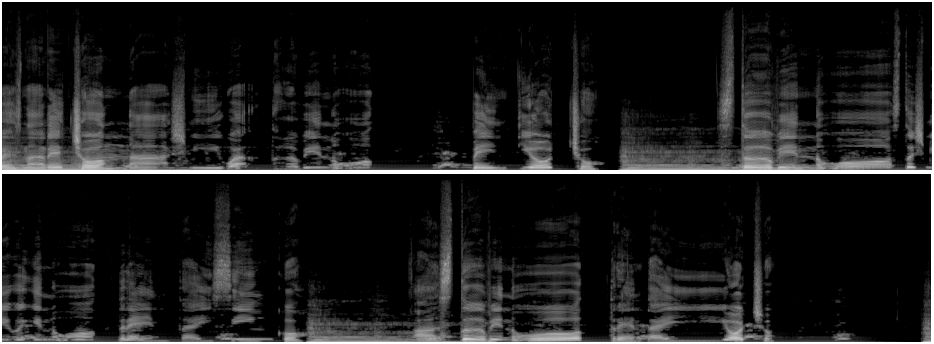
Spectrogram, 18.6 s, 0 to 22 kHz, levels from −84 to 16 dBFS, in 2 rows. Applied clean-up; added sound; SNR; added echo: classical method spectral subtraction.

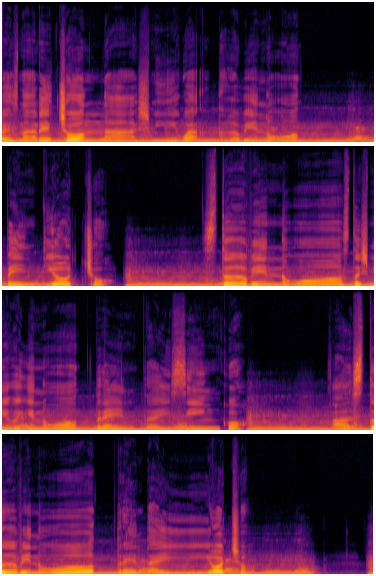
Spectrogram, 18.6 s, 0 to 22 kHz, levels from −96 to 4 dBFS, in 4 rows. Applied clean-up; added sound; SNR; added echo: none; Musical instrument; 2 dB; none.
